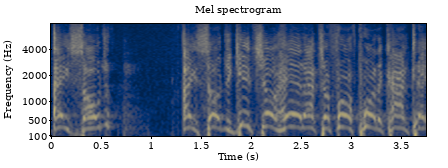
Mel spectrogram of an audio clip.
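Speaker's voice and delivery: drill sergeant voice, pitched very high. Speaker demonstrating different voices, addressing a soldier: drill sergeant voice. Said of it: "It's a drill sergeant voice".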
